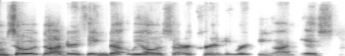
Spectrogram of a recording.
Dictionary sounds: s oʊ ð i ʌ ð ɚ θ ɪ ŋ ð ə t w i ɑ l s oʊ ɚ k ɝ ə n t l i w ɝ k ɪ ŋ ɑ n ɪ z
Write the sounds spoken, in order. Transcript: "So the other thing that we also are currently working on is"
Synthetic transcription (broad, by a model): s oʊ ð i ʌ ð ɚ θ ɪ ŋ ð ə t w i ɑ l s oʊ ɚ k ɝ ə n t l i w ɝ k ɪ ŋ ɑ n ɪ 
